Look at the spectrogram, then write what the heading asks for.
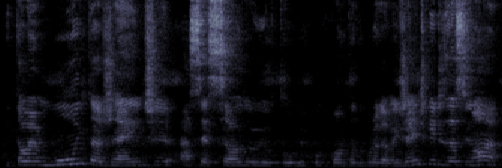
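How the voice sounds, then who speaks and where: A woman's voice: medium pitch, moderate pace. A Brazilian woman radio producer explaining things casually in an interview. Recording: echoey room, distant mic, background noise.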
